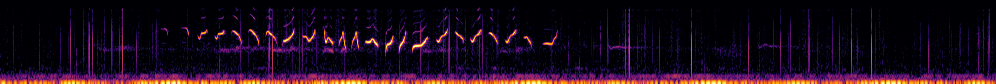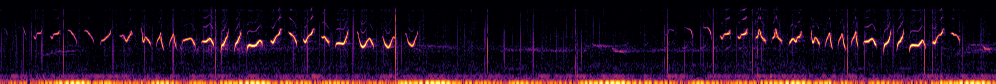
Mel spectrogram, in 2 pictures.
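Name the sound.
willow warbler song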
